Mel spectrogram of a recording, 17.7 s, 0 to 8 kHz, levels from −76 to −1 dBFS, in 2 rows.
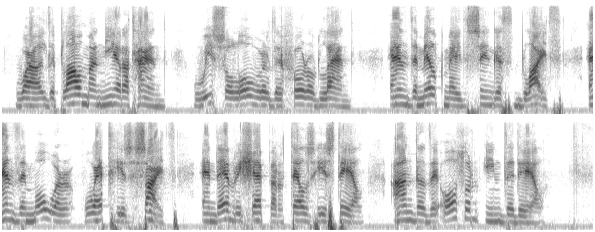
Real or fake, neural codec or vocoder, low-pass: fake; vocoder, 44.1 kHz, 128 mel bands every 256 samples, BigVGAN v2; 7.2 kHz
